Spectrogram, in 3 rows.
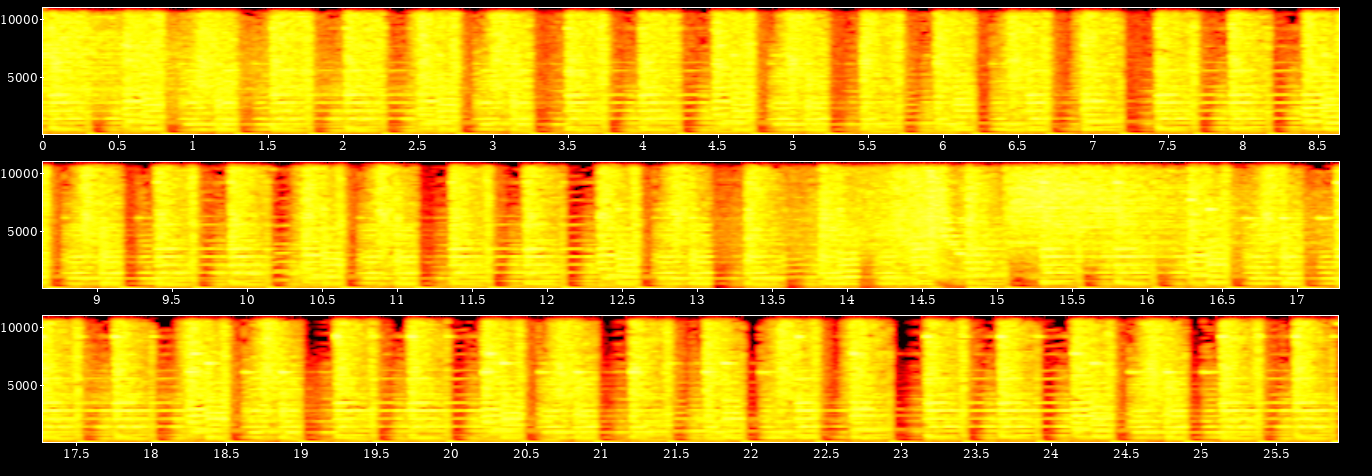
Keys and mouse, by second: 0.0 r, 0.8 click, 1.8 Return, 4.1 click, 7.1-7.7 typing, 12.1 click, 13.1 shift+click, 20.8 ctrl+shift+c, 22.1-23.2 typing, 23.3 Return, 24.4 click.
